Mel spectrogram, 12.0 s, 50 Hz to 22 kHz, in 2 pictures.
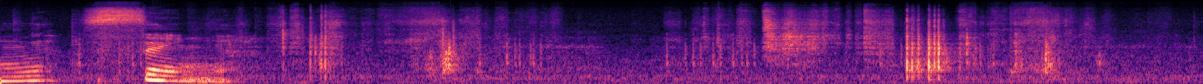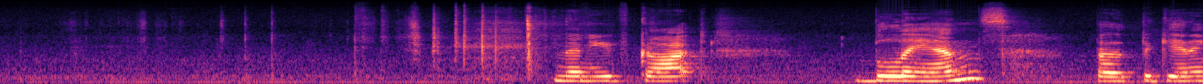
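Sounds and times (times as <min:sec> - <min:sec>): paper pages rustling: 0:00.4 - 0:09.1.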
